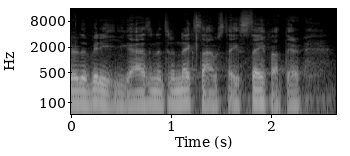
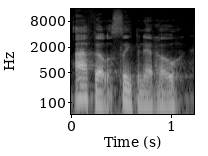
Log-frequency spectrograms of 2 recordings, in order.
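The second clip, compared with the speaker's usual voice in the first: ordinary delivery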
